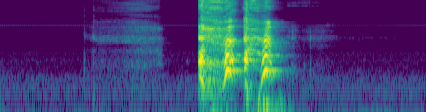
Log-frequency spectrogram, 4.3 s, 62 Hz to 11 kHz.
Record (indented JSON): {
  "cough_length": "4.3 s",
  "cough_amplitude": 23299,
  "cough_signal_mean_std_ratio": 0.3,
  "survey_phase": "alpha (2021-03-01 to 2021-08-12)",
  "age": "18-44",
  "gender": "Female",
  "wearing_mask": "No",
  "symptom_none": true,
  "smoker_status": "Ex-smoker",
  "respiratory_condition_asthma": false,
  "respiratory_condition_other": false,
  "recruitment_source": "Test and Trace",
  "submission_delay": "0 days",
  "covid_test_result": "Negative",
  "covid_test_method": "LFT"
}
